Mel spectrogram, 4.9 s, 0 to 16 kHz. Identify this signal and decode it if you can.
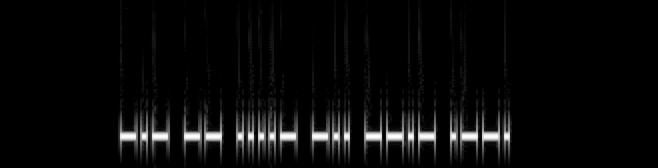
Morse code, heard as a keyed tone, about 30 wpm, 700 Hz. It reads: KM4DQP
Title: USA Call Signs - 6 Characters - Repeated 3x - 30wpm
